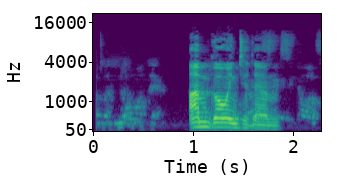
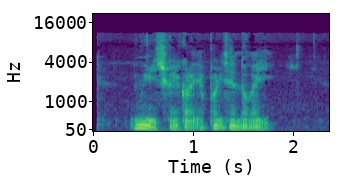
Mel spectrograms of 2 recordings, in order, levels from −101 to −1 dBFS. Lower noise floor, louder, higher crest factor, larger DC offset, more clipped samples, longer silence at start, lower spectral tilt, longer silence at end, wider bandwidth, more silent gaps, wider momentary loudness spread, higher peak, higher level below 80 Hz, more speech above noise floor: first, -58 dBFS vs -53 dBFS; about the same, -25 LUFS vs -25 LUFS; about the same, 20 dB vs 22 dB; neither; neither; second, 0.1 s vs 0.35 s; about the same, -5 dB/octave vs -4.5 dB/octave; second, 0.1 s vs 0.35 s; about the same, 11.5 kHz vs 11.5 kHz; neither; first, 15 LU vs 10 LU; about the same, -8 dBFS vs -6 dBFS; second, -70 dBFS vs -46 dBFS; first, 33 dB vs 28 dB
